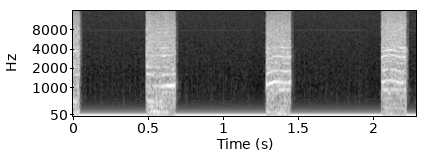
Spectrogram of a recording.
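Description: Short bursts of harsh digital noise with a ringing, buzzy edge, each about a fifth of a second long, with nothing heard between them: the sound of corrupted audio in a damaged digital video transfer. The picture breaks up into blocks at the same moment.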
